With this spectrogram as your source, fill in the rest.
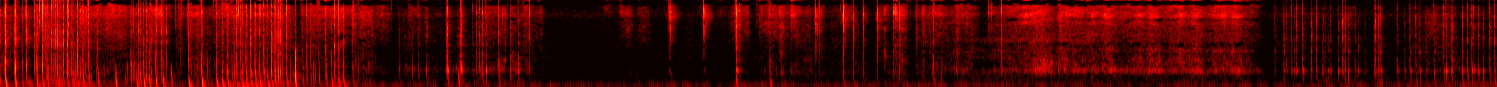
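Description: A soft plastic sunscreen squeeze tube, apparently filled, is rubbed and scratched with long nails and fingertips. Dense, loud scratching and rubbing fill the first few seconds, then give way to quieter, scattered light scrapes and soft ticks over a faint low hum.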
